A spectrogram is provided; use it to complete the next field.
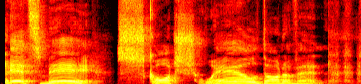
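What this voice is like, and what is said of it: Put-on Scottish accent, whale character. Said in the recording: “Scottish ... I'm trying to make like a whale noise in a Scottish accent.”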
